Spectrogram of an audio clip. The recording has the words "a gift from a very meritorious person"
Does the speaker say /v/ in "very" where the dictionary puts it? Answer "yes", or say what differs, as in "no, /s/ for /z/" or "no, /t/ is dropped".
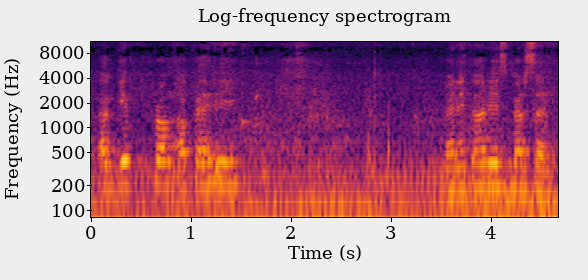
no, /p/ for /v/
